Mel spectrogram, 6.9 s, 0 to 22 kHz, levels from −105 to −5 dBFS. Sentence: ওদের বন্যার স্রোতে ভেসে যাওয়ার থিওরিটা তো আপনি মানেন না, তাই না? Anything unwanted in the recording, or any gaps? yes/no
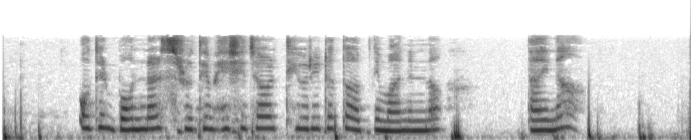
no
